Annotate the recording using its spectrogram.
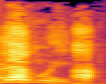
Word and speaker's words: Lewin: Lewin.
